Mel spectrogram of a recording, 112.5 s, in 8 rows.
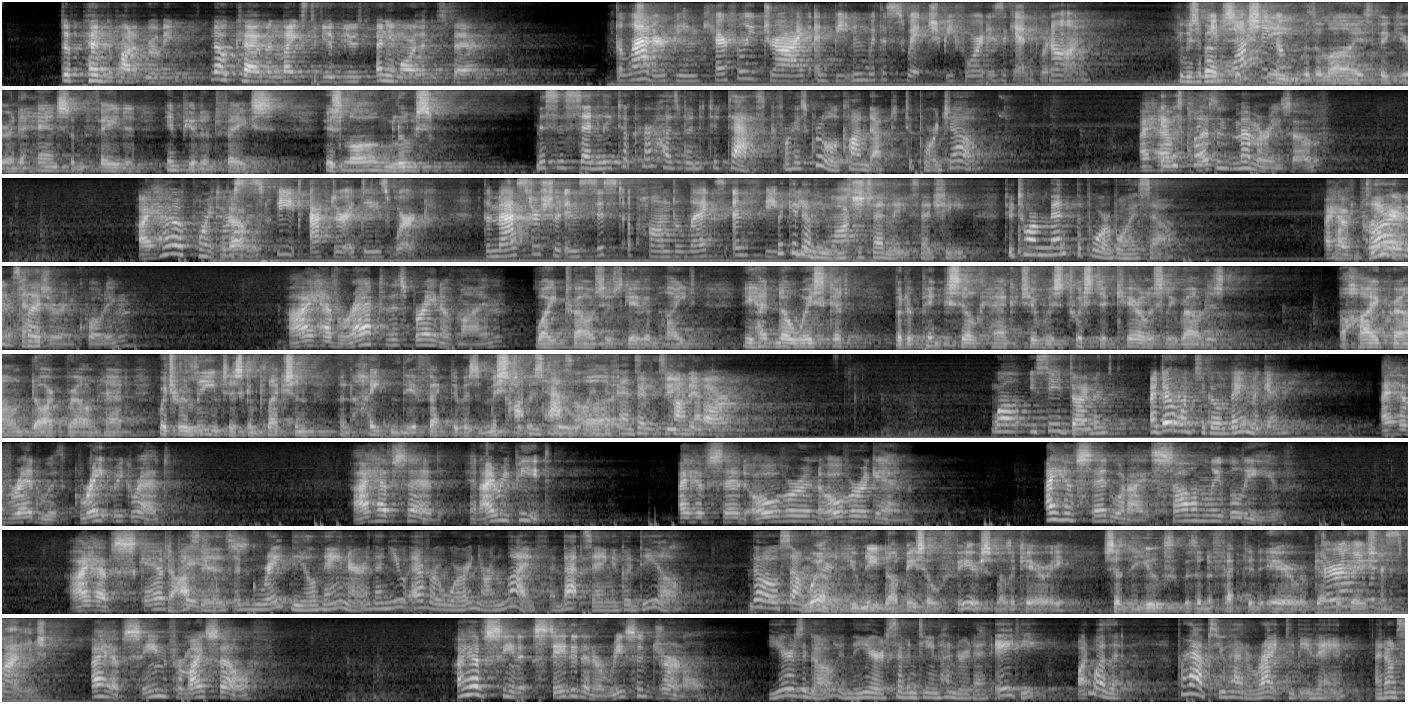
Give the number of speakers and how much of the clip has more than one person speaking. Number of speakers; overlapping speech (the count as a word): five, about 9%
